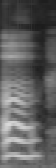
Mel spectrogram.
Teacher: इसे जीभ के मध्य भाग से बोला जाता है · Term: मध्य स्वर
